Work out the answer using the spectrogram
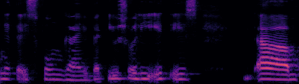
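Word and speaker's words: fungi: So, usually ang correct pronunciation nito is fungai but usually it is um pronounced as funji.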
